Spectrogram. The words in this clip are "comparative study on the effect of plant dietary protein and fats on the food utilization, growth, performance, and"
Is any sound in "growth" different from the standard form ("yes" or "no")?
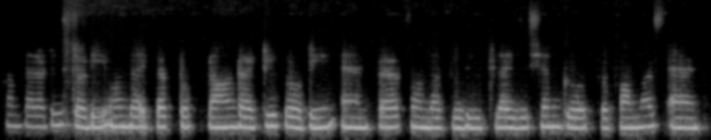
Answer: yes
